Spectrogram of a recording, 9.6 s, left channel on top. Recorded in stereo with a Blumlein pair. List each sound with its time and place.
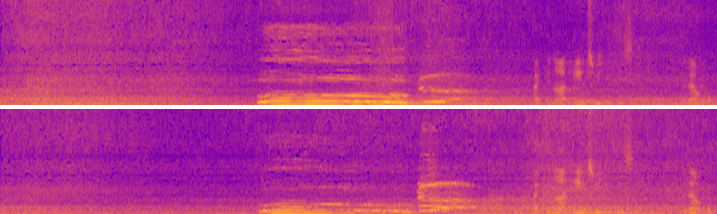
3.4 s a shout: 55° left, 3.5 m; by 5.5 s 45° left, 1.6 m
5.6 s a scream: 55° right, 6 m
7.1 s a man speaking: 15° right, 2.5 m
